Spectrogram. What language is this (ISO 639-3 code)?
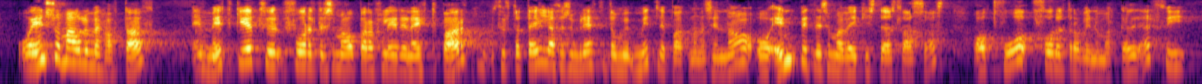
isl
